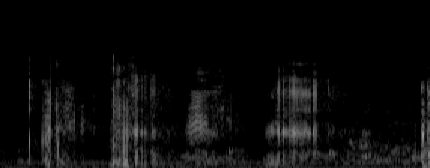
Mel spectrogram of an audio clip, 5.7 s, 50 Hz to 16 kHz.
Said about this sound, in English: Squeaky shoes, 20 cents.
